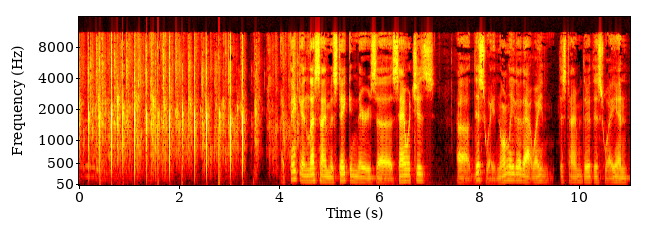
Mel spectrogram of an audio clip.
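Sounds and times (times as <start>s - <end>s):
audience clapping thanking a panel at the end of a talk: 0.0s - 4.8s
speech: 4.2s - 11.0s.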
